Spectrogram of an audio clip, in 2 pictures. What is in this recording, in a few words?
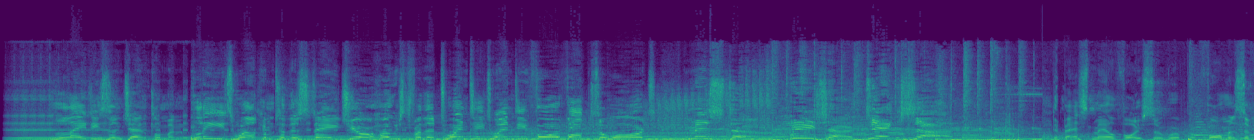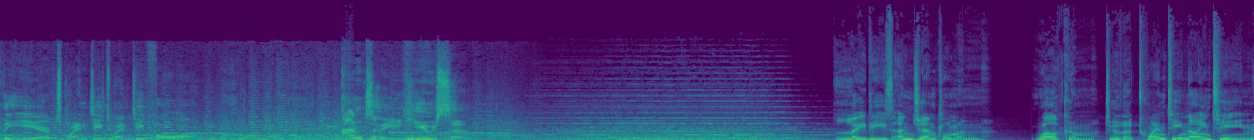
english scottish announcements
